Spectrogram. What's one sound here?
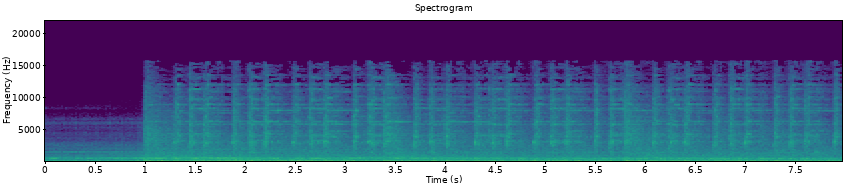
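Loud music with a fast, steady beat plays.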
